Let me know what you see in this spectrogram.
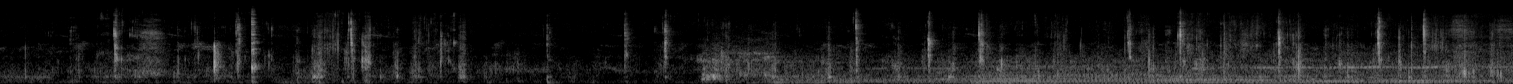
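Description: Close-miked chewing with crisp crunches and many sharp wet mouth clicks, as raw cucumber and rice are eaten. A low steady rumble comes in about halfway through and stays under the chewing.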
